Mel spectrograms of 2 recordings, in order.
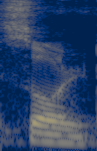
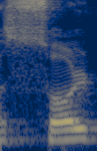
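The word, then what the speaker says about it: salt: The field was white, खेत सफ़ेद था, एज इफ, मानो, कवर्ड विथ सॉल्ट, मानो कि वो नमक से ढका हुआ। देखो इसकी प्रोनाउंसिएशन सॉल्ट होता है, साल्ट नहीं होता है।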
